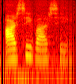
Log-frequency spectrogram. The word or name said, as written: arsy-varsy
